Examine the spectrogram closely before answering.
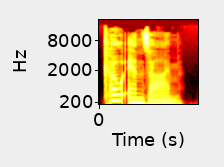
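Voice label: "coenzyme", English, British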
